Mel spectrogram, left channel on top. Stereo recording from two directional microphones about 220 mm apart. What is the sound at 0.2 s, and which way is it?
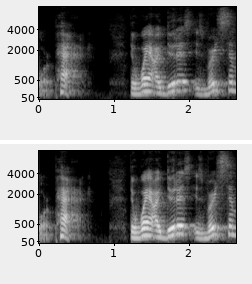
Speech, 40° right (ahead or behind).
